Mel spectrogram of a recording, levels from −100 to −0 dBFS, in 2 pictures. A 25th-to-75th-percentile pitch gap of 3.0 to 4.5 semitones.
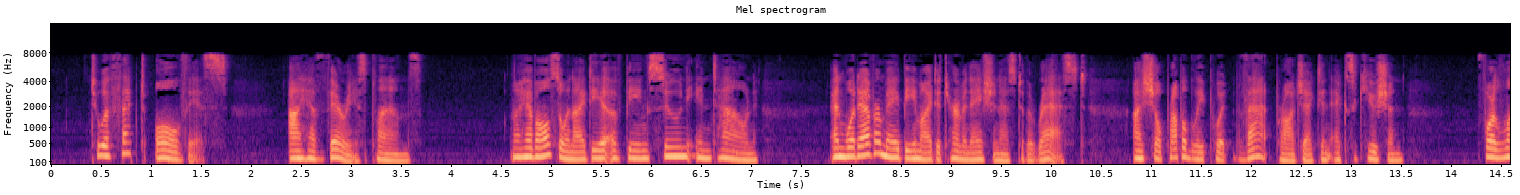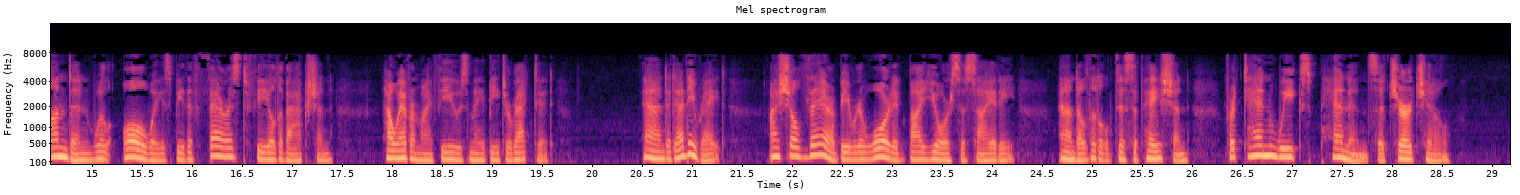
No: average, 5.3 semitones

